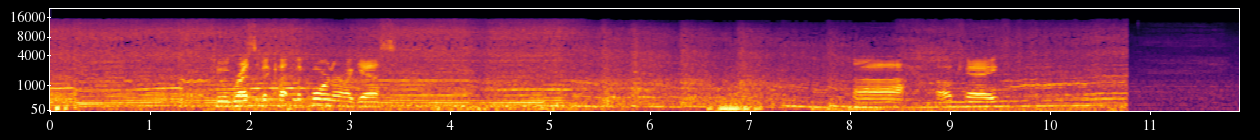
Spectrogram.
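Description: A racing car engine whines and revs loudly, shifting gears.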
